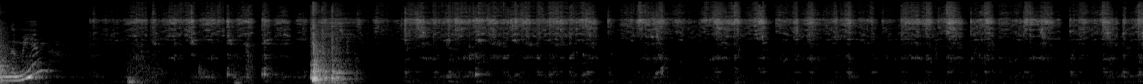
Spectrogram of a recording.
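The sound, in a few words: stirring olive oil into soap in a pot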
